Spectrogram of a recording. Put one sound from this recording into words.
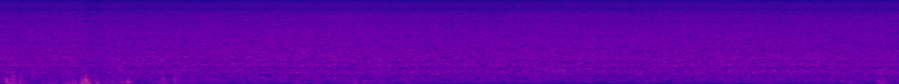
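Sea waves wash and break steadily nearby.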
